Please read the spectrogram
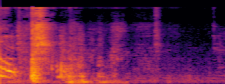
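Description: A boy laughing in loud, breathy bursts, two strong ones in the first half second, trailing off into weaker breaths by about a second and a half.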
